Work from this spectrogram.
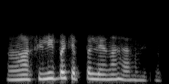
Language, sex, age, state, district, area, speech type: Urdu, female, 18-30, Bihar, Saharsa, rural, conversation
